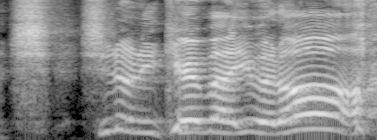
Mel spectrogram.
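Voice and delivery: high, loud taunt; mock holler with comic insistence; yelling off the phone. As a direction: heckle her from the background. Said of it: "yelling from, like, off the phone".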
